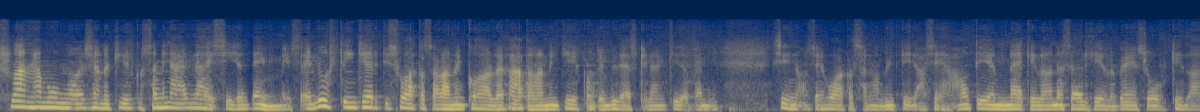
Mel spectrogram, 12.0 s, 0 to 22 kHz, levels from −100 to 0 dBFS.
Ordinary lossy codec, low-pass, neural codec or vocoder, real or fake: none; 10.8 kHz; codec, 24 kHz, 0.9 kbps, WavTokenizer, medium music audio release; fake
